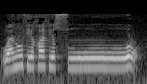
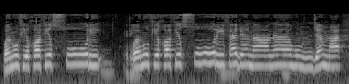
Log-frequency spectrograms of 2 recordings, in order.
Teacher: the ra, sometimes it becomes heavy when we start, and very thin, مُرَقَّقَة, when he continued because of the effects of the kasra.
